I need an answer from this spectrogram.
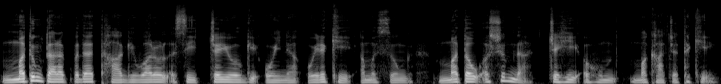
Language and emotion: Manipuri, neutral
